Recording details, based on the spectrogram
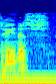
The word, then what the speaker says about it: Hanes: Very good bunter is Haynes, spelled H-A-N-E-S, pronounced Haynes.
